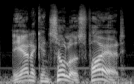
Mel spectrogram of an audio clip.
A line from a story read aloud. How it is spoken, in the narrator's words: one of the sensor scan operators snapped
